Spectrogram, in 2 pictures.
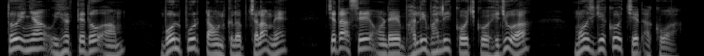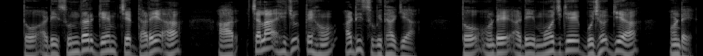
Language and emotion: Santali, neutral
